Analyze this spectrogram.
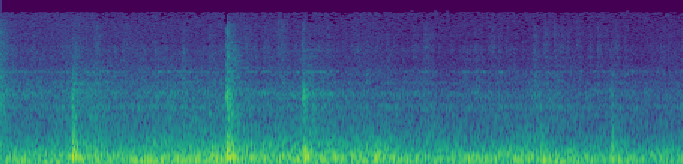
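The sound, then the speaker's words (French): A luxury train departing from the Gare de l'Est rolls steadily along the rails with a deep, continuous rumble, punctuated by a handful of sharp clacks as the wheels pass over rail joints. No voices. “prête-moi ton grand bruit, ta grande allure si douce, ton glissement nocturne à travers l'Europe illuminée, ô train de luxe”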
